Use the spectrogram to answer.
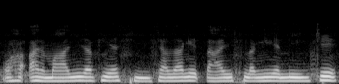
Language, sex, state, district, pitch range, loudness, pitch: Hindi, male, Madhya Pradesh, Katni, 160-175 Hz, -14 LUFS, 165 Hz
